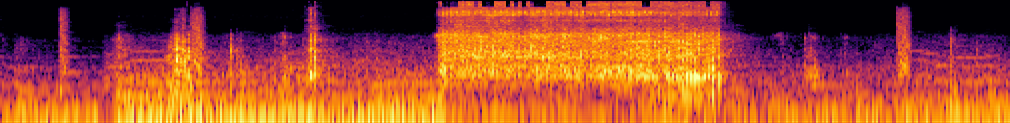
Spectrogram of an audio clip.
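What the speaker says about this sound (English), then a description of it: "So we're gonna go ahead and start bolting these guys back in." Close, loud bursts of tool clicking and whirring come from a ratchet or power driver running bolts back into an oil filter housing, with a longer sustained run in the middle.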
